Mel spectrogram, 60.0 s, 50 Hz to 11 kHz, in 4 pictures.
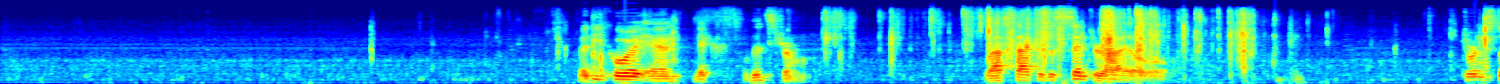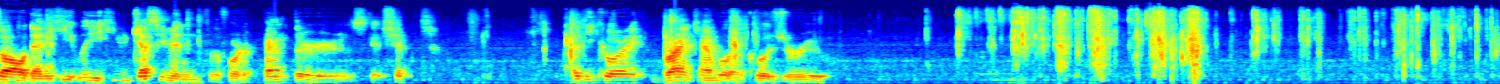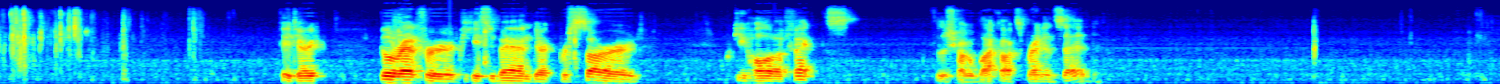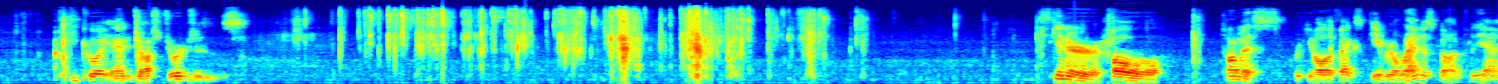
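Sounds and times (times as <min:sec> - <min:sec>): foil wrapper crinkling and tearing: 0:08.2 - 0:13.0, 0:24.6 - 0:31.1, 0:47.9 - 0:53.7.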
